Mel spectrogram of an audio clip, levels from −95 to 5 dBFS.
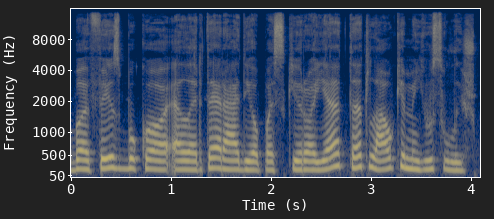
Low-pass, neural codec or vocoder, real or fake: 14.4 kHz; none; real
